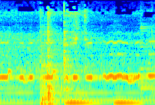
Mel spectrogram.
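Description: Background music: held low notes under a wavering high melody line, with one short knock about a third of the way in.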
